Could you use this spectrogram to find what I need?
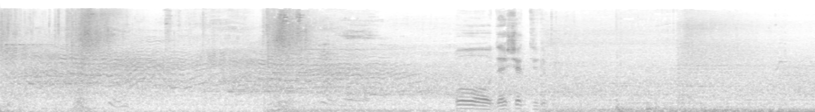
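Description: Swords clash and whoosh in a fight.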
